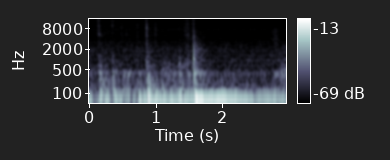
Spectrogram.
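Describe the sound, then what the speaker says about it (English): Soft rapid keystrokes on a computer keyboard as a password is typed, a quiet run of irregular clicks with a few louder key presses. "Type your password."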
